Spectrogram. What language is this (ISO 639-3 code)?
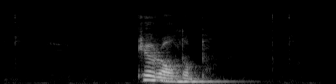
tur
